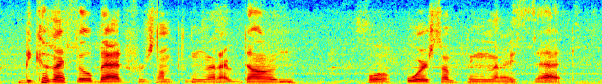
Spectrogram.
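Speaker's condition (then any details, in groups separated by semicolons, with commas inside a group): Cerebral palsy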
